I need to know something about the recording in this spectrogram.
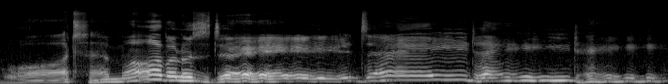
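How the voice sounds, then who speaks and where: A man voicing a gleefully morbid farce chorus, declaiming in drawn-out, exclamatory theatrical style. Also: fairly high pitch, big pitch swings, dark tone, full character voice. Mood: morbid glee. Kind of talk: theatrical dramatic reading.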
